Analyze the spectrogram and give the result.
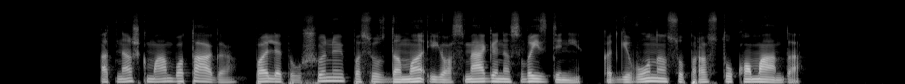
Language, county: Lithuanian, Alytus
